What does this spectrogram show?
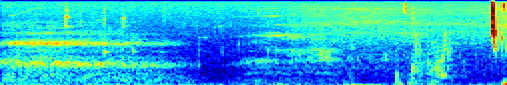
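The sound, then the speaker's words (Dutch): A quiet sip of tea: soft slurping and mouth sounds with a breathy exhale, ending in a brief sharp knock. No one speaks. “Nou, voordat ik ga beginnen, even een slokje thee.”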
